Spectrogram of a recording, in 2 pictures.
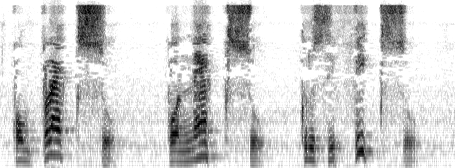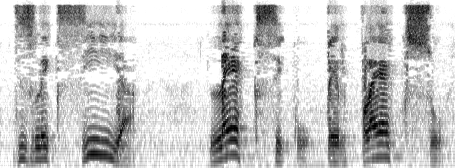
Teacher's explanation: pode ter um som de KS como se eu o percebesse um som de k seguido de uma sibilante s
